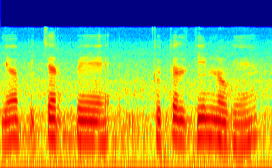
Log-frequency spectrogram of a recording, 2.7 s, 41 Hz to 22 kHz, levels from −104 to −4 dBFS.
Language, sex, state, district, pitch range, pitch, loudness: Hindi, male, Arunachal Pradesh, Lower Dibang Valley, 120-130 Hz, 125 Hz, -18 LUFS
